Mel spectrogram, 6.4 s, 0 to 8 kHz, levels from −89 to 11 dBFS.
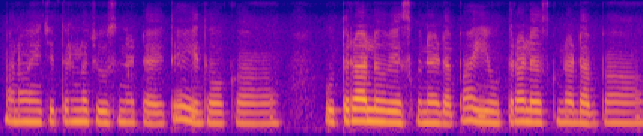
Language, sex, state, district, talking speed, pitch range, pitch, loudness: Telugu, female, Andhra Pradesh, Guntur, 130 wpm, 200-220 Hz, 210 Hz, -18 LUFS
